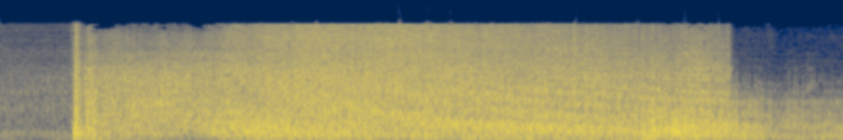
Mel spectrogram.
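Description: Solid-fuel ballistic missile launching: a sharp bang at ignition about a second in, then the rocket motor's steady rushing noise, a little louder from about two seconds in, which cuts off suddenly about seven seconds in.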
